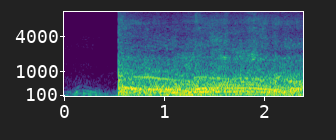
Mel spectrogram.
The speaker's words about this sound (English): It's a heart-stopping crash on a racetrack. Multiple cars lose control and start flipping through the air. And watch one car flies right over the safety fence, heading right towards spectators. It happened at a speedway in Australia,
